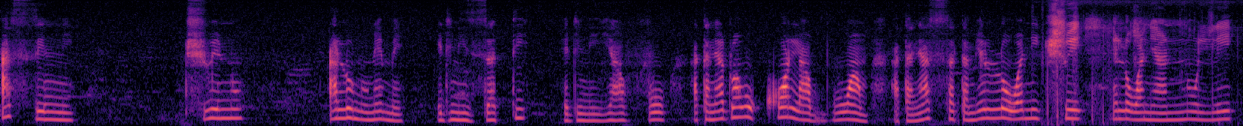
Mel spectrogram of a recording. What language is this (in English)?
Ikposo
